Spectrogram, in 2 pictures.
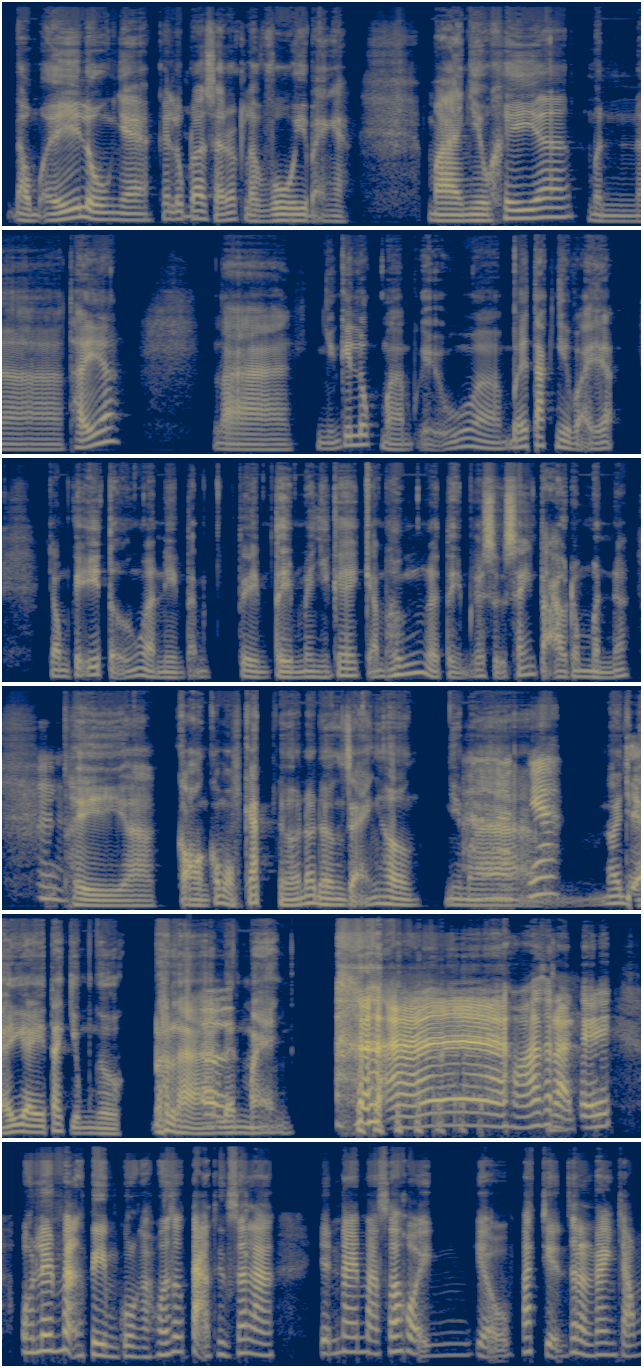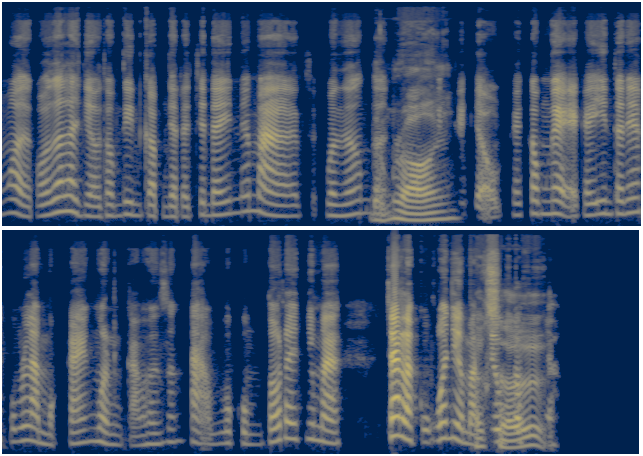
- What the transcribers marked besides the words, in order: laugh; laughing while speaking: "đó là"; tapping; laugh; other background noise
- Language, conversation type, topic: Vietnamese, podcast, Bạn có thói quen nào giúp bạn tìm được cảm hứng sáng tạo không?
